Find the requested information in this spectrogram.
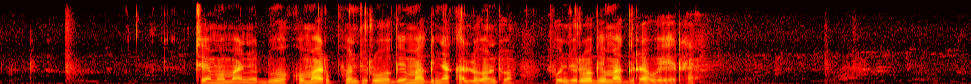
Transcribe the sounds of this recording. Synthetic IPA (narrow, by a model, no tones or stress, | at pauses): tʰɛmɔmaɲɔdwɔkɔmarpwoɲd͡ʒɾwɔɡemaɡɲakalondɔpwoɲd͡ʒɾwɔɡemaɡɾaweɾe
